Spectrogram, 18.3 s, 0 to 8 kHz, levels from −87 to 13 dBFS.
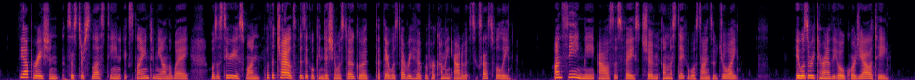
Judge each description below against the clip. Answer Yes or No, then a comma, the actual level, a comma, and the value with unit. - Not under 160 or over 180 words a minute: Yes, average, 175 wpm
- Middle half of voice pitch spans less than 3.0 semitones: No, average, 4.0 semitones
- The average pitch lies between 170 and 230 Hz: Yes, medium, 185 Hz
